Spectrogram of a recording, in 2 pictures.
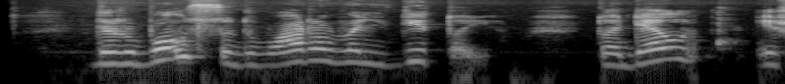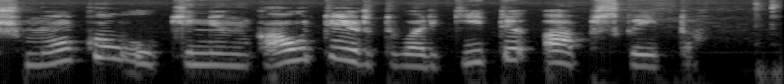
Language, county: Lithuanian, Klaipėda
